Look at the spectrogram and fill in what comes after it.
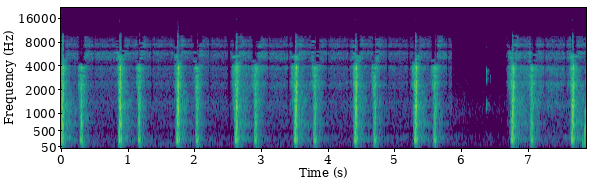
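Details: Veterinary cardiac auscultation teaching recording: regular paired lub-dub beats at about 70 a minute with a brief gap; normal first and second heart sounds.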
